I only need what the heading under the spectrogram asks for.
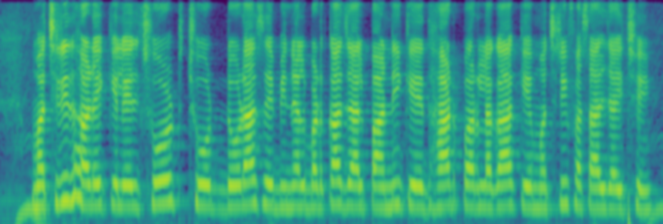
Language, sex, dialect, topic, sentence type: Magahi, male, Western, agriculture, statement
